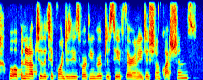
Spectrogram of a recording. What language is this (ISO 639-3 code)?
eng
